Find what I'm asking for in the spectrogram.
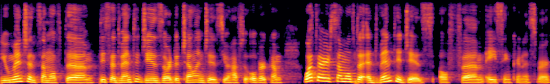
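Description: With a normal speaking voice, a woman talks at a moderate pace in a medium pitch, with lively intonation and hardly any pauses. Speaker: podcast host. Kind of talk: interview.

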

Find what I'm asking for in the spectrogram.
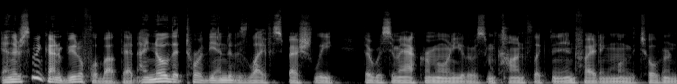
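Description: A man's very deep, low voice with vocal fry and ordinary pitch variation, in a very clean recording with a silent background. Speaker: author and biographer. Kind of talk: interview. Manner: halting.

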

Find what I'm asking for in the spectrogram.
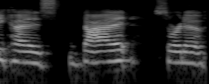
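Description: A woman is speaking. Her tone is bright and sharp. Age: 20s. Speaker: climate activist. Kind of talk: podcast discussion.

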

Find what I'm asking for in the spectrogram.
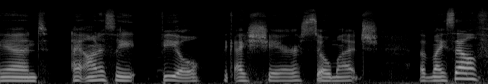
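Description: A woman with an American accent and a fairly low pitch, on a very clean recording with a silent background. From US Midwest. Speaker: sex podcast host. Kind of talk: casual chat. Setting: outdoors.

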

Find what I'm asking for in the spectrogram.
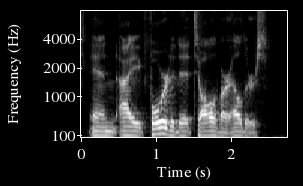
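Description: This is a man with an ordinary speaking voice, fairly low in pitch, with ordinary pitch variation. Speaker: pastor and podcast host. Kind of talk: casual interview conversation. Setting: in person at a conference.

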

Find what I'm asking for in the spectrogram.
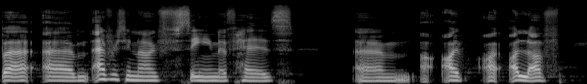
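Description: A woman talks at a very slow pace. She speaks with a West Midlands accent. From Shropshire, England. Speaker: artist. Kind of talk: interview.

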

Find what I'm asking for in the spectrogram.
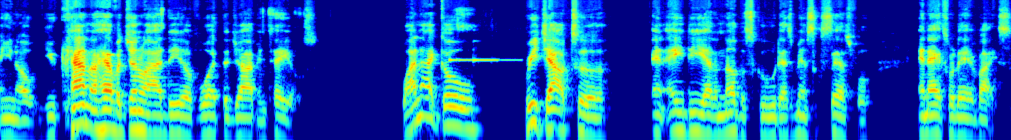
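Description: A man with a medium-pitched voice and ordinary pitch variation talks at a moderate pace, leaving long, frequent pauses. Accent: Mississippi. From Mississippi. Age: 40s. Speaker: football coach and teacher. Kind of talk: casual chat.

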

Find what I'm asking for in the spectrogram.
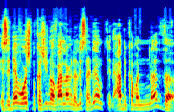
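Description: At a very fast pace, a man talks in an animated tone with ordinary pitch variation. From Arkansas, US South. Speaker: barber and shop owner. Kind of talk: casual chat.

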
